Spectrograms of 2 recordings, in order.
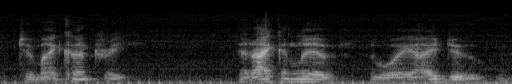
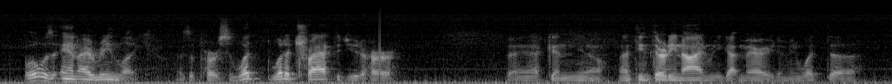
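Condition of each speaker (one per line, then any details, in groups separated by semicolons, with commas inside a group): Myasthenia gravis; neurological
No condition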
